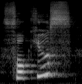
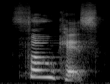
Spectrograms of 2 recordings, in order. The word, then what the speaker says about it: focus: And now very often I hear focus or focus, okay? And this is focus. O.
